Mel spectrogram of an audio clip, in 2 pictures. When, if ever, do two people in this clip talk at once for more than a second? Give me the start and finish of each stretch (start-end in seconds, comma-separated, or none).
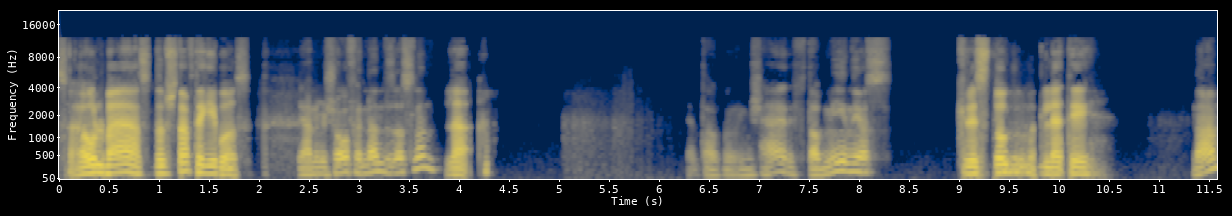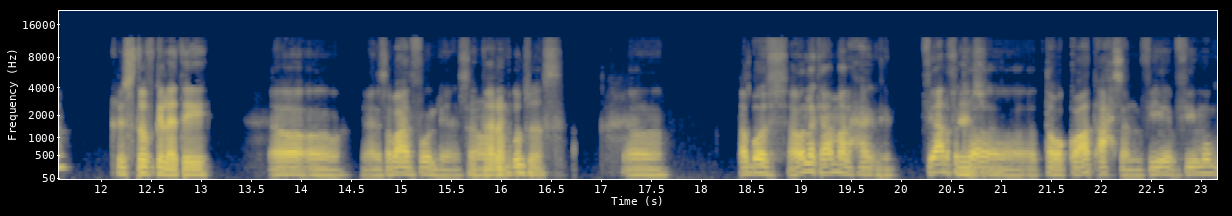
none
